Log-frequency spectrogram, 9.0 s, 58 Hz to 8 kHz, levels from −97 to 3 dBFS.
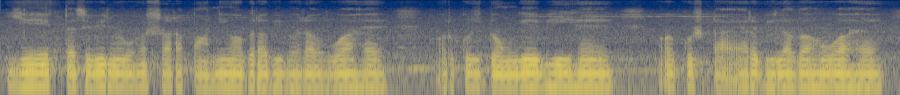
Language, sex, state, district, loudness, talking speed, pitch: Hindi, male, Maharashtra, Sindhudurg, -19 LUFS, 145 wpm, 90 Hz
